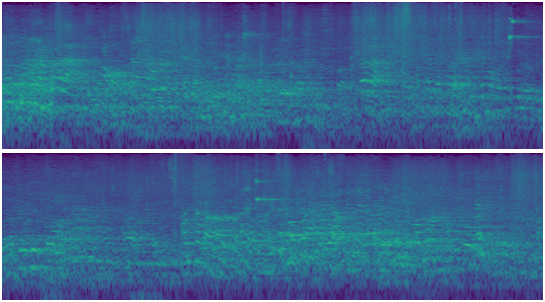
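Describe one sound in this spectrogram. Several men and women talk and greet each other with animation nearby.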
